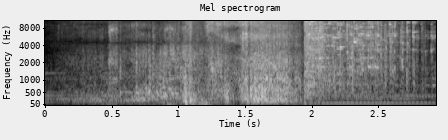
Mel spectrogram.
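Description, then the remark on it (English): A large mirror shatters loudly, with several crashing bursts of breaking glass followed by sustained tinkling shards, over a faint low hum and no voices. “And together, he and I crashed into a large mirror and made history.”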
